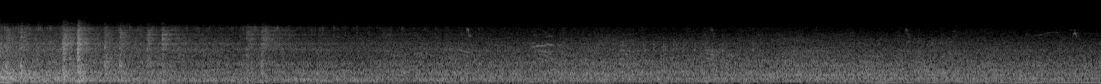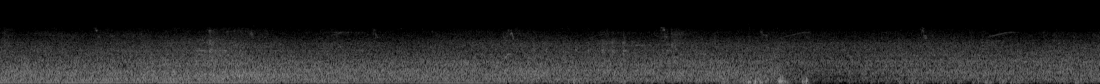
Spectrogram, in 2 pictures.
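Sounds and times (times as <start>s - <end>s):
distant electric train hum: 0.0s - 22.0s
wind noise on microphone: 18.3s - 19.2s.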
